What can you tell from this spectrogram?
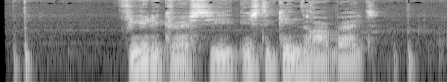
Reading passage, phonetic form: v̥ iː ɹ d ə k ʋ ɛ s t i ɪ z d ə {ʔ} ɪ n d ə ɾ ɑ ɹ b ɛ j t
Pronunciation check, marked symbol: incorrect: k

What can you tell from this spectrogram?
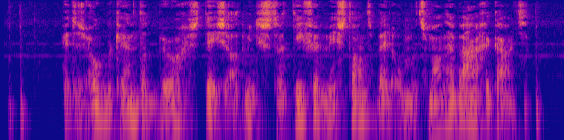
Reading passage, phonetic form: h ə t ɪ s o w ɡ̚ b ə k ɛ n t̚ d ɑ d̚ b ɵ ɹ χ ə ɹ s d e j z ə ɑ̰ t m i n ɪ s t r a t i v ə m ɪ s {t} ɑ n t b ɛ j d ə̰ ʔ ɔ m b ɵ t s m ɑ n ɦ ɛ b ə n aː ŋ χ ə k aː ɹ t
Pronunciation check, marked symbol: correct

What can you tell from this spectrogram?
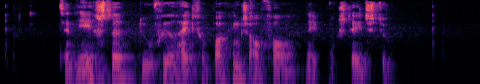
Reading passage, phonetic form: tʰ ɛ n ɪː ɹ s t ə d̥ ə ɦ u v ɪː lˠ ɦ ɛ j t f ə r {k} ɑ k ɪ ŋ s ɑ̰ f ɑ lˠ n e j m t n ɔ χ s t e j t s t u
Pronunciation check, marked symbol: incorrect: p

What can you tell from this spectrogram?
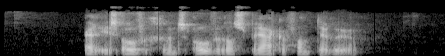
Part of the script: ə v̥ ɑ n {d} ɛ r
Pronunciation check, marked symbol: incorrect: t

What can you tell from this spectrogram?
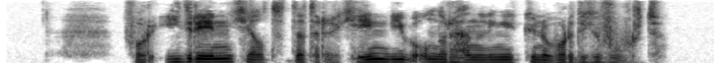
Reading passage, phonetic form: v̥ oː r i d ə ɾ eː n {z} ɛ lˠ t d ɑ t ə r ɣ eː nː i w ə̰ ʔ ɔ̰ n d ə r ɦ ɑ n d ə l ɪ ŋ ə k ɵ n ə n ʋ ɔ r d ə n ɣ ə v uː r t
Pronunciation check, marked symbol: incorrect: ɣ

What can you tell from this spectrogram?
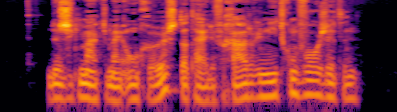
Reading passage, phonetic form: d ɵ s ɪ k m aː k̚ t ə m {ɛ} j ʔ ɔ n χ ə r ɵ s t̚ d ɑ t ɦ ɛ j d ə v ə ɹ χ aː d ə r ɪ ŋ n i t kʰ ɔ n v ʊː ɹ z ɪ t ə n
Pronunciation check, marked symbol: correct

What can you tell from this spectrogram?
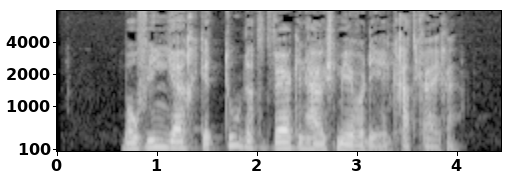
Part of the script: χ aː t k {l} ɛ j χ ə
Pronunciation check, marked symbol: incorrect: r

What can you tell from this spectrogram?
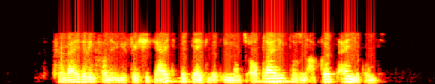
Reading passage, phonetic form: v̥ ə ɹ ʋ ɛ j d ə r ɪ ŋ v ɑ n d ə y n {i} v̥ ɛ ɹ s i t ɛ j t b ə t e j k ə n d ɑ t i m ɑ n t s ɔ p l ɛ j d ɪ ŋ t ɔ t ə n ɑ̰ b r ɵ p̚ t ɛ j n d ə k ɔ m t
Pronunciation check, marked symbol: correct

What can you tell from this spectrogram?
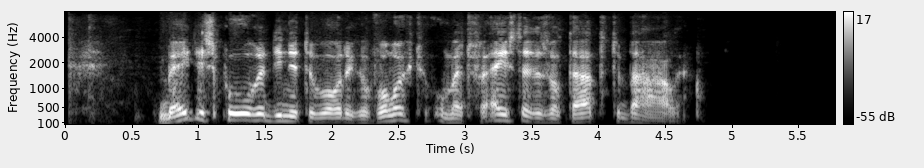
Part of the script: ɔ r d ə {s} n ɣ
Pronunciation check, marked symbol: incorrect: none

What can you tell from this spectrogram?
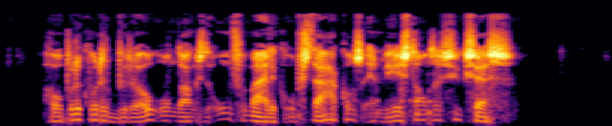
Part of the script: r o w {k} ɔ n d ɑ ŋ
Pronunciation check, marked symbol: incorrect: ʔ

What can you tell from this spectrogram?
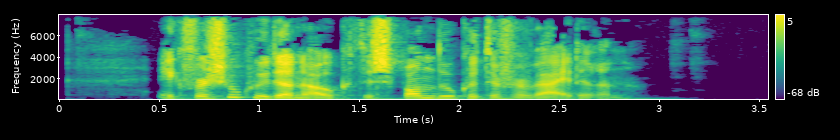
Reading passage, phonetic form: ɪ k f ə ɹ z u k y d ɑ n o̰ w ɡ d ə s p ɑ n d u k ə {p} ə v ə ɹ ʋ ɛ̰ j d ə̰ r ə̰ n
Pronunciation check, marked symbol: incorrect: t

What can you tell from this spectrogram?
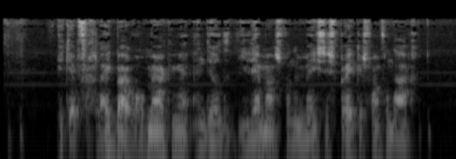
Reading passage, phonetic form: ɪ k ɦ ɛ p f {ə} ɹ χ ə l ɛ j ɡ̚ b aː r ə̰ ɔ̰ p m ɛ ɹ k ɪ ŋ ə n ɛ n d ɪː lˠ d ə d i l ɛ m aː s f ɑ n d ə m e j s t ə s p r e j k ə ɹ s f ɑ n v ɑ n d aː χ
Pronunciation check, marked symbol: correct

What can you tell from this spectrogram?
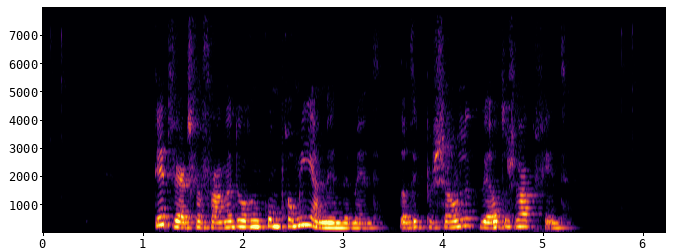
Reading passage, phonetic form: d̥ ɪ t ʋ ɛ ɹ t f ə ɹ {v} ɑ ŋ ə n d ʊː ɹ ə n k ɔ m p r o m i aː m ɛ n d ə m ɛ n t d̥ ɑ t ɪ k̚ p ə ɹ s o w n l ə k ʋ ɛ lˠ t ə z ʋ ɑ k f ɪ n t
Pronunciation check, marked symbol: correct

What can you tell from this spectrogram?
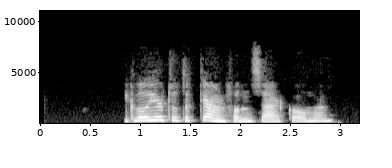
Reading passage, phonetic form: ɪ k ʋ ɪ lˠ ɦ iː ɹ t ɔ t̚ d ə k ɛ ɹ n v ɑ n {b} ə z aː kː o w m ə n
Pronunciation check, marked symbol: incorrect: d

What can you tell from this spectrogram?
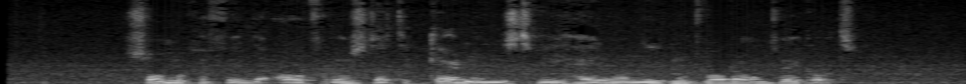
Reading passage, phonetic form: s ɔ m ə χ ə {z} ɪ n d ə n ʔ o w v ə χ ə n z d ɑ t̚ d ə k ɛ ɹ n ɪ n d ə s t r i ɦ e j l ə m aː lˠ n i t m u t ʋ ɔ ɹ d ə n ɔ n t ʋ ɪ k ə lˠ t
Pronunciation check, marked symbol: incorrect: v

